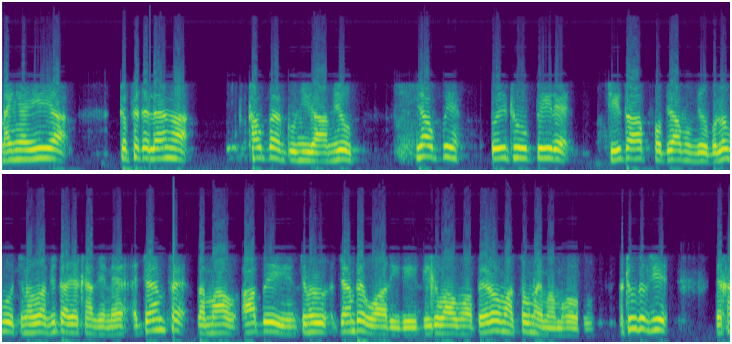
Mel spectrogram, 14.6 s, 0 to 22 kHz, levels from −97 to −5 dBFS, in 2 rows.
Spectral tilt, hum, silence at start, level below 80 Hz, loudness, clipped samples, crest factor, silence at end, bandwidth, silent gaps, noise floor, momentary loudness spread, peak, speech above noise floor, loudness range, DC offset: -7.5 dB/octave; none; 0 s; -58 dBFS; -17 LUFS; under 0.1%; 10 dB; 0 s; 8.4 kHz; none; -37 dBFS; 7 LU; -6 dBFS; 20 dB; 2 LU; under 0.1%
